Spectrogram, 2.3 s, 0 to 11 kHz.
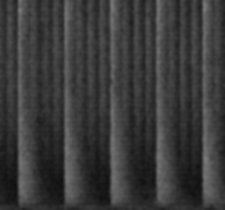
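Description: Hi-hat loop synthesized on a Doepfer A-100 analog modular synthesizer: short, hissy hits in a quick steady pattern, with a louder, longer-ringing accent hit about twice a second and softer ticks between.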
